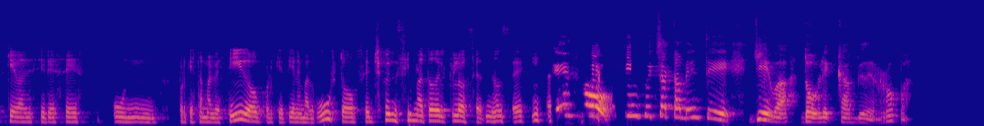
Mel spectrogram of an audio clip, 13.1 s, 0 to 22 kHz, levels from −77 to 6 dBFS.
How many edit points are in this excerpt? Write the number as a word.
one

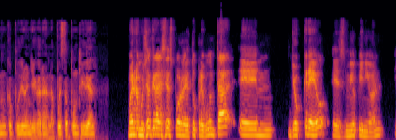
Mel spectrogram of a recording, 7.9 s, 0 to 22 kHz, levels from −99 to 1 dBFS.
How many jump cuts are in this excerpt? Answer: zero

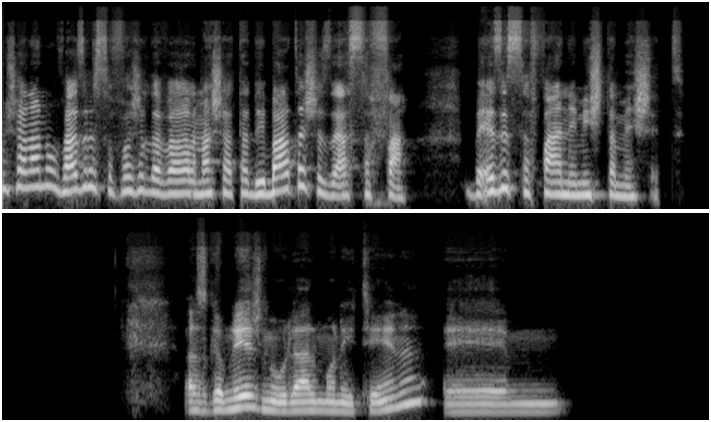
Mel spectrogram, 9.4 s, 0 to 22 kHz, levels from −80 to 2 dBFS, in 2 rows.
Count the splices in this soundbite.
three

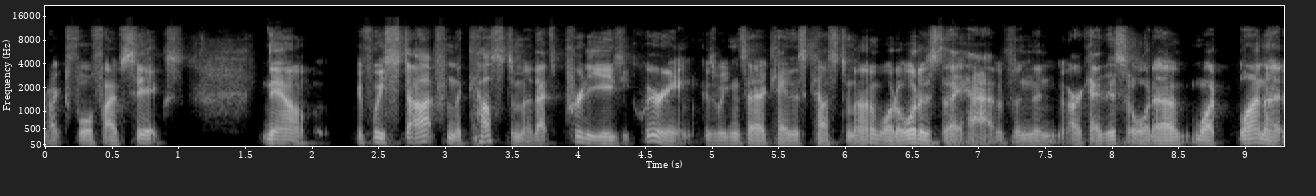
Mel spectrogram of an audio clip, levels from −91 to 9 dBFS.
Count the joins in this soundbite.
zero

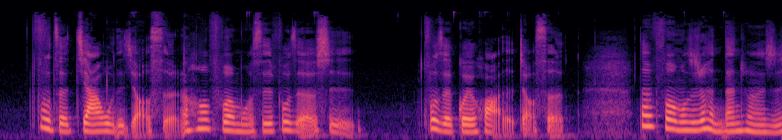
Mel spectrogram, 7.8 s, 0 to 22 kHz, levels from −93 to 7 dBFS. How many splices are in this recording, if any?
zero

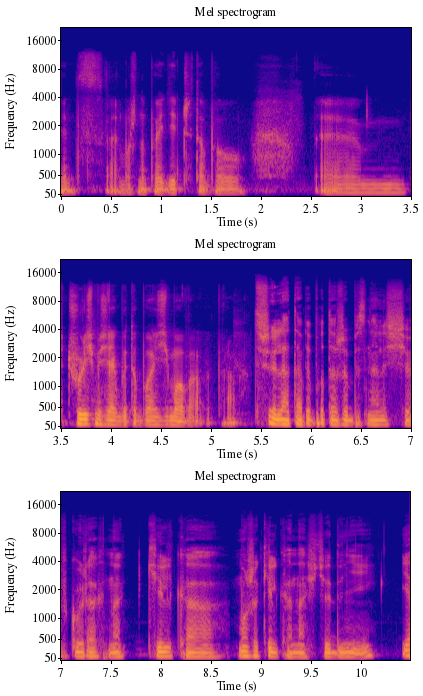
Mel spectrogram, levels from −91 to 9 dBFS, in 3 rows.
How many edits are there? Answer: three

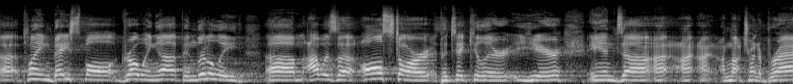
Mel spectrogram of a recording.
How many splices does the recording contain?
one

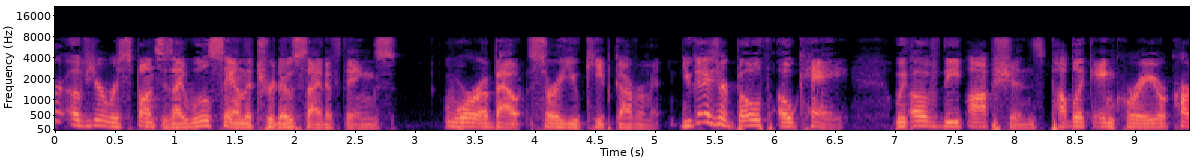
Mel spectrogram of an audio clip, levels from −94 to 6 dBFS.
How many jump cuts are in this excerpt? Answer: three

